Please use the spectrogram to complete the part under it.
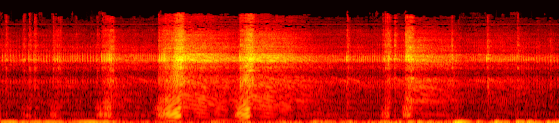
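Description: A dirt bike engine revs up sharply nearby, rising and falling.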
